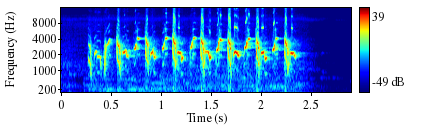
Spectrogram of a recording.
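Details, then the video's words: Sooty-headed bulbul in riwik song style, used as a lure to get other untrained bulbuls to sing along: a rapid, even run of about fifteen bright chirping notes, each sliding down, lasting two seconds in a quiet background. "pancingan trucukan bahan biar cepat bunyi riwik"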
